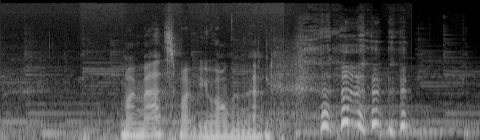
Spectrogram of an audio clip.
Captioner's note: laughs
